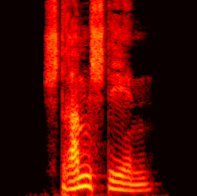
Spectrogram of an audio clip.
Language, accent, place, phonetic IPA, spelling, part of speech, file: German, Germany, Berlin, [ˈʃtʁamˌʃteːən], strammstehen, verb, De-strammstehen.ogg
- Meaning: to stand at attention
